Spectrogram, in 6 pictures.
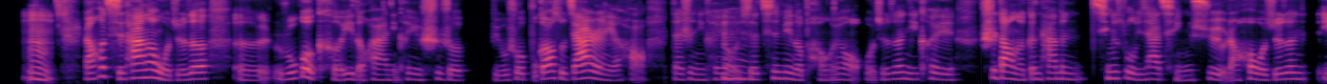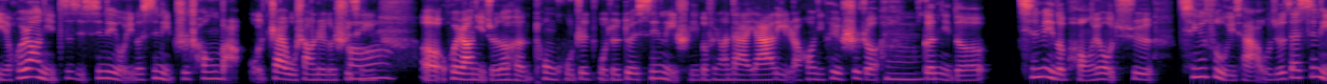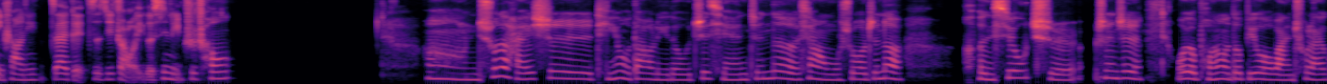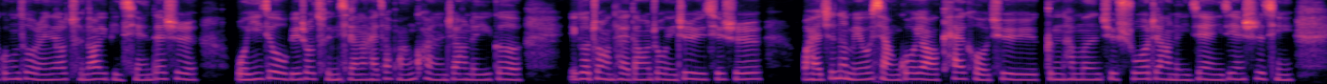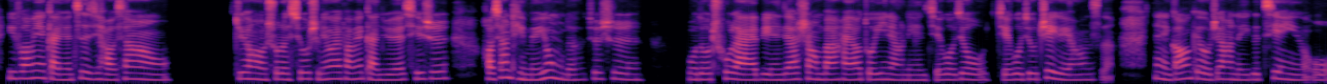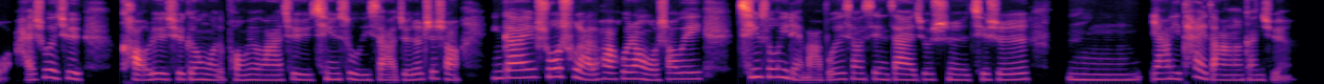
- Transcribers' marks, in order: other background noise
- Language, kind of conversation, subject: Chinese, advice, 债务还款压力大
